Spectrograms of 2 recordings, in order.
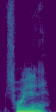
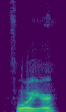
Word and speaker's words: foyer: Either pronunciation, acceptable, according to Oxford, foyer, foyer. Same spelling, though.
